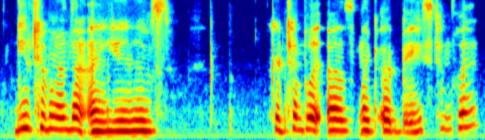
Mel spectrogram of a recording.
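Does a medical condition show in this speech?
Yes: cerebral palsy.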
